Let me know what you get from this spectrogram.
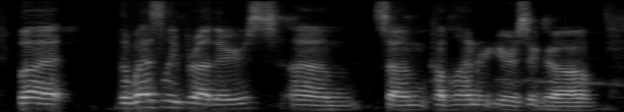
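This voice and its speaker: This man has a normal speaking voice and an American accent. He talks at a fairly slow pace, with a medium pitch and ordinary pitch variation. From US Northeast, rural western New York. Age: 60s. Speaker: professor of theology. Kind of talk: interview, personal reflection.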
